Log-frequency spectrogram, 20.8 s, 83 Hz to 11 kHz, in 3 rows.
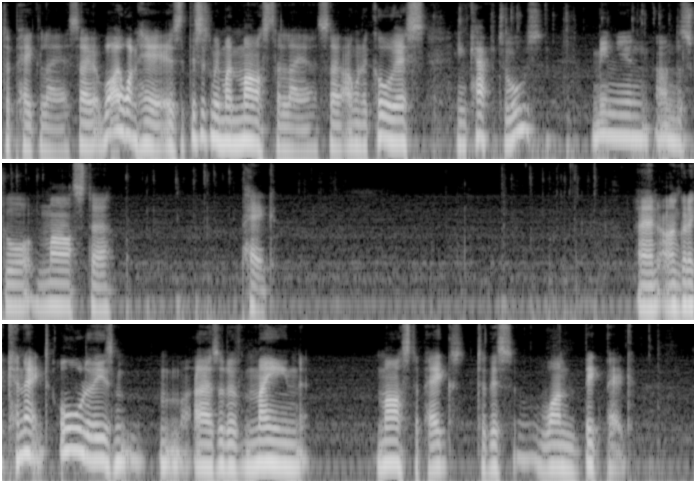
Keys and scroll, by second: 4.2-9.6 typing, 12.1 typing.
